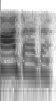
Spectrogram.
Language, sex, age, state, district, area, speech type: Sindhi, female, 18-30, Rajasthan, Ajmer, urban, conversation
